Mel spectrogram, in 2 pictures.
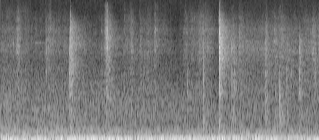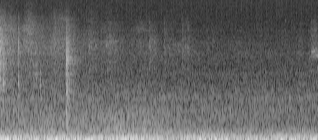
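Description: Paper rustling and crinkling as sheets are pulled from a cardboard mailing box, in a run of sharp crackles that thins out in the second half. A steady low hum runs underneath.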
